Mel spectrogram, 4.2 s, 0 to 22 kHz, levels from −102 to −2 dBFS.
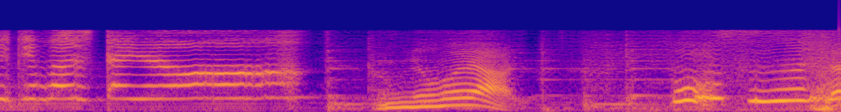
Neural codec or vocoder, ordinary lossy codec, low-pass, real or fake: codec, 16 kHz, 0.5 kbps, FunCodec, trained on Chinese and English, 25 frames a second; MP3, 64 kbps; 7.2 kHz; fake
